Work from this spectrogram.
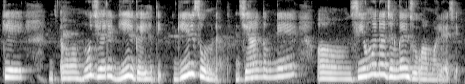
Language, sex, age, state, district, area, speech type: Gujarati, female, 18-30, Gujarat, Surat, urban, spontaneous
